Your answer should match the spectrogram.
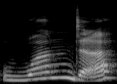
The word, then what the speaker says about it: wonder: So the key difference here is the vowel sound in the first syllable, So wonder. Drop the jaw. And then the second one, round your mouth, wander wander, wonder wonder.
